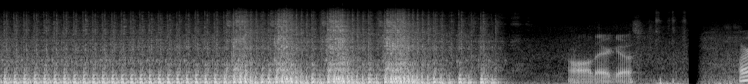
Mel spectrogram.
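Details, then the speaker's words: 1981 Honda XL185 with engine from an 1982, on choke with idle screw turned in, no air filter fitted: single fires unevenly, surges, dies at idle; owner suspects running very lean from missing air filter; won't idle. "right guys yeah it doesn't really want to idle and run because there's no air filter in it so I think it's getting way too much uh air so it's running really lean"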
